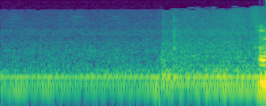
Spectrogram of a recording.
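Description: Faint scratching of a marker writing on a whiteboard, growing a little more audible in the second half, over a steady low hum.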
